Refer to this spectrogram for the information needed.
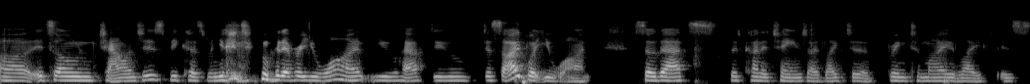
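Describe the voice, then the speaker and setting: A woman speaks at a fairly low pitch and a fairly slow pace. Her intonation stays fairly even. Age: 60s. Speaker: participant. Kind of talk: group discussion. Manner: hesitant, many fillers.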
